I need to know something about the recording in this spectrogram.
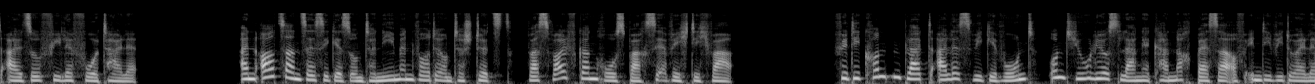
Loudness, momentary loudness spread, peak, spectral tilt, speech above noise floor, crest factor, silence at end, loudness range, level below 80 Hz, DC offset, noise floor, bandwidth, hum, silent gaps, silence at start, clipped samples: -22 LUFS; 6 LU; -6 dBFS; -5.5 dB/octave; over 69 dB; 16 dB; 0 s; 3 LU; -52 dBFS; under 0.1%; under -90 dBFS; 12 kHz; none; 1.55-2.29 s, 7.46-8.25 s; 0 s; under 0.1%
